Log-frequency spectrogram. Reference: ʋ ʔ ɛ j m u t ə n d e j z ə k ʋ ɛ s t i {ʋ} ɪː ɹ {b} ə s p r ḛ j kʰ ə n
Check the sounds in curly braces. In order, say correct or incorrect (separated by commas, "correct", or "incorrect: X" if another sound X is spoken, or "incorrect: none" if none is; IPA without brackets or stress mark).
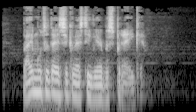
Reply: correct, correct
